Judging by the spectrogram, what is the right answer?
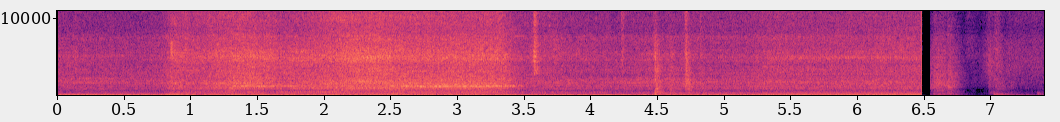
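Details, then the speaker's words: Oldsmobile Cutlass V8 after adjusting the carburetor AVS air door: pulls cleanly right off idle, rumble climbing smoothly without stumble or flat spot; the bog is gone. "I folks uh it appears the U bog is gone um you step on it it takes right off right off the idle so that tells me the bog is taken care of"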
